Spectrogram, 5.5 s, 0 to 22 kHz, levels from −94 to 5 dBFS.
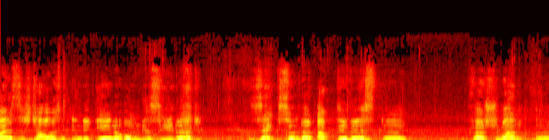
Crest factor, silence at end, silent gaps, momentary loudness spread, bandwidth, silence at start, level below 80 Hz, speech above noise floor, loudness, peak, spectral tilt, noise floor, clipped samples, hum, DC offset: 16 dB; 0 s; none; 9 LU; 12.5 kHz; 0 s; -40 dBFS; 23 dB; -19 LUFS; -4 dBFS; -5.5 dB/octave; -42 dBFS; under 0.1%; none; under 0.1%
